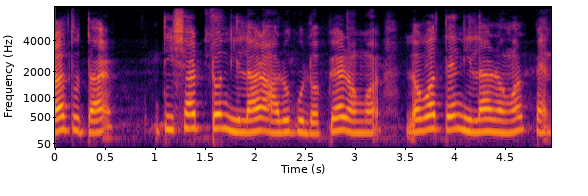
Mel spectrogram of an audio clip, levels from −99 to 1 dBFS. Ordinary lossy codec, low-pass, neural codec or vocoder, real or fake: none; none; codec, 16 kHz, 16 kbps, FreqCodec, smaller model; fake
